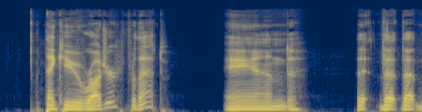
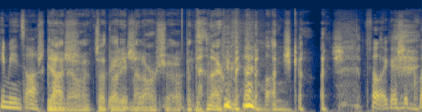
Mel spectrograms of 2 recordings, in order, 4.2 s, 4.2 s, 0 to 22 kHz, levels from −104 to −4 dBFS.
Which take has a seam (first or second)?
second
